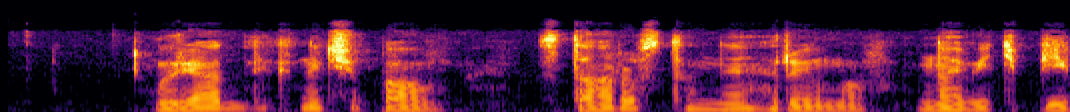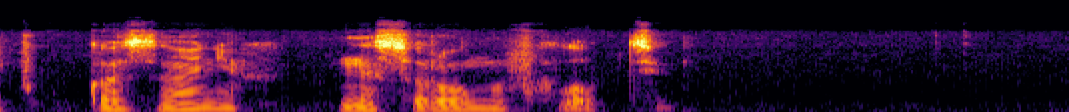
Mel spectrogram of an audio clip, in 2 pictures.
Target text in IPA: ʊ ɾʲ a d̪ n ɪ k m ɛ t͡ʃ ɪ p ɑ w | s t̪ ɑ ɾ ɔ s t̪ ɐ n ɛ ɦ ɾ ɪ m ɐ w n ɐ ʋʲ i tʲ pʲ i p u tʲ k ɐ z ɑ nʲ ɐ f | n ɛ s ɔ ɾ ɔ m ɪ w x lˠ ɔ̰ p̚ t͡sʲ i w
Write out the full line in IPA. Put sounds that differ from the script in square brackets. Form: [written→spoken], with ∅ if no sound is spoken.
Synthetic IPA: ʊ ɾʲ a d̪ n ɪ k [m→n] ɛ t͡ʃ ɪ p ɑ w | s t̪ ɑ ɾ ɔ s t̪ ɐ n ɛ ɦ ɾ ɪ m ɐ w n [ɐ→ɑ] ʋʲ i tʲ pʲ i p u [tʲ→∅] k ɐ z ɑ nʲ ɐ [f→x] | n ɛ s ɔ ɾ ɔ m ɪ w x lˠ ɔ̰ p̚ t͡sʲ i w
